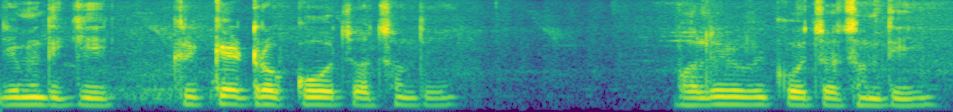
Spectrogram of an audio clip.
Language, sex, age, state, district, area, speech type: Odia, male, 18-30, Odisha, Jagatsinghpur, urban, spontaneous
